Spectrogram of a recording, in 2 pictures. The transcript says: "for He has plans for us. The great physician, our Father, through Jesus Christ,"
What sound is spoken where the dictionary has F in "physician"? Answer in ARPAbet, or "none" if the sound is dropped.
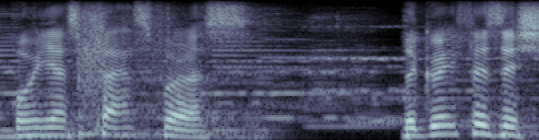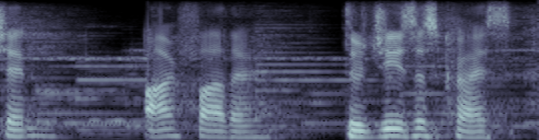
F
